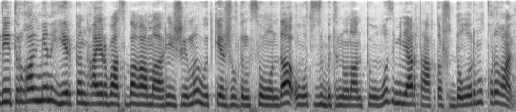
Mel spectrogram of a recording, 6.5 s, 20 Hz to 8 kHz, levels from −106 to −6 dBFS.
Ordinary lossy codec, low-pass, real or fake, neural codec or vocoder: none; none; fake; codec, 16 kHz, 4 kbps, X-Codec, WavLM features, trained on Multilingual LibriSpeech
